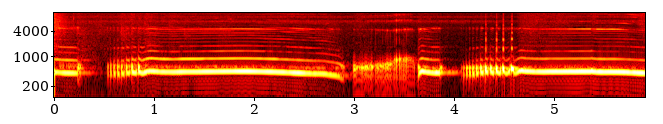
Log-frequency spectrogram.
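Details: Barbary dove calling to get other doves to start calling: long, loud, steady low coos, each ending in a slight downward slide, broken by short rolling, pulsed notes between them.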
